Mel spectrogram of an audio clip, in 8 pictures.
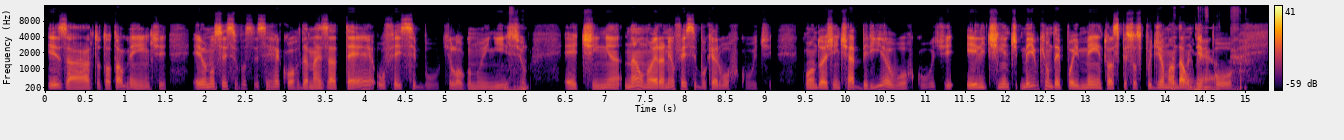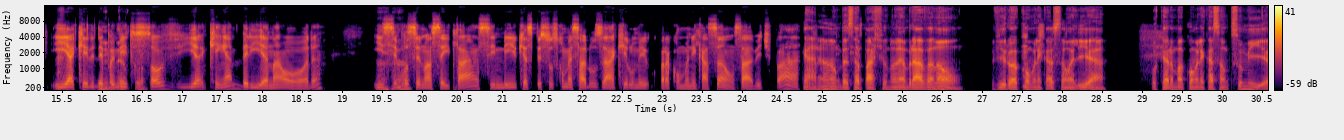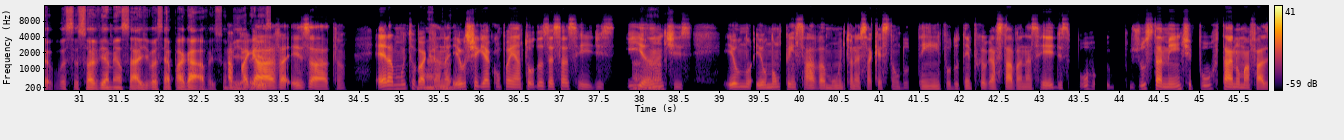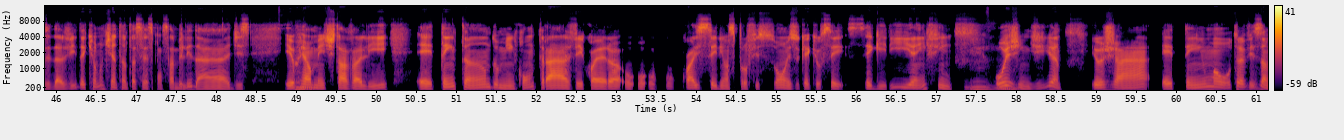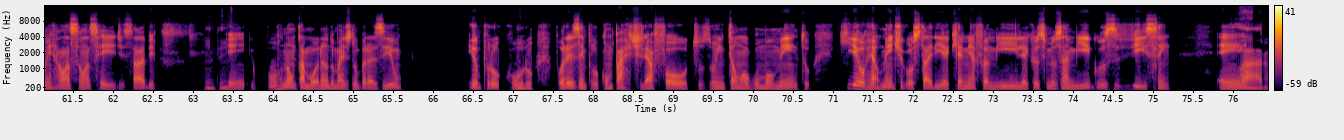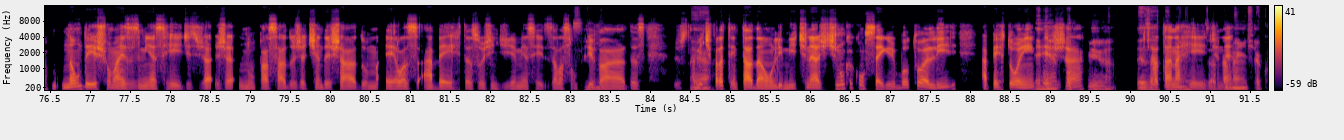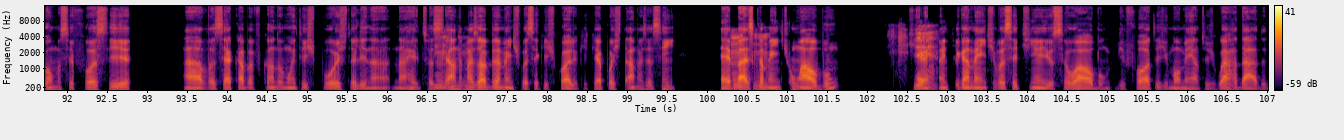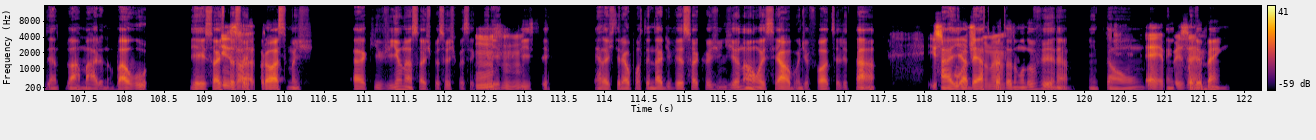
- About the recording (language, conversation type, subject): Portuguese, podcast, Como você gerencia o tempo nas redes sociais?
- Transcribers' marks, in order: chuckle; unintelligible speech; chuckle; tapping; other background noise; in English: "enter"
